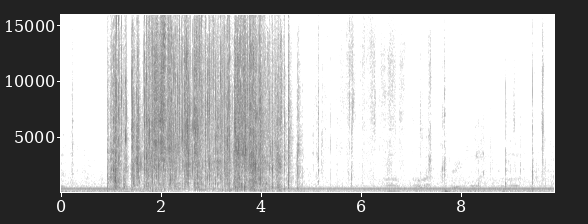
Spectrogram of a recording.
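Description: Foil wrapper of a 2020 Bowman Draft Jumbo baseball card pack being torn open and crinkled, loud for about three and a half seconds starting a second in. Afterwards come faint ticks of the cards being handled.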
